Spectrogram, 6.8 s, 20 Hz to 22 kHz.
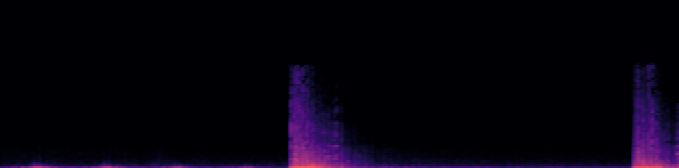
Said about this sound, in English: Well, it's dawn now in Gaza, just after 6 o'clock local time, and that was two massive blasts sounding like Israeli airstrikes pretty close to where we are now.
